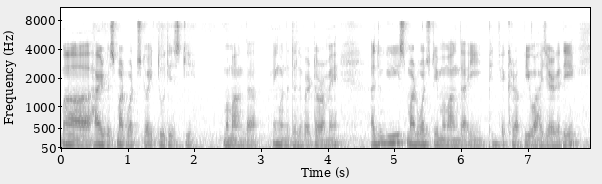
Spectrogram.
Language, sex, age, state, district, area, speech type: Manipuri, male, 30-45, Manipur, Imphal West, urban, spontaneous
